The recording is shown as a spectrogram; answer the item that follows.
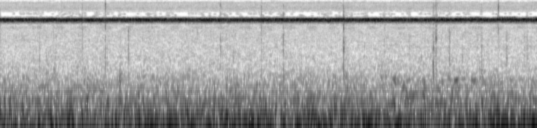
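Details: Bell crickets in a sleep soundscape: an unbroken high, ringing trill holds one steady pitch throughout, with sharp campfire crackles and pops scattered over it and a soft low fire rumble underneath.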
